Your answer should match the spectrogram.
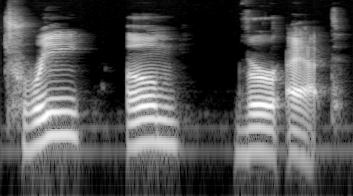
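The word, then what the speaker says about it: Triumvirat: got some great music it's pronounced tree um verat triumvirant what a terrible name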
